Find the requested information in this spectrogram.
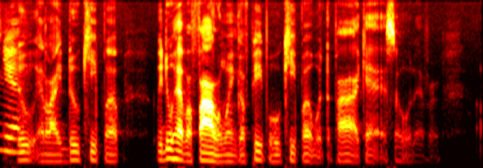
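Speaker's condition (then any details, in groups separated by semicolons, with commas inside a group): No condition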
